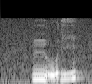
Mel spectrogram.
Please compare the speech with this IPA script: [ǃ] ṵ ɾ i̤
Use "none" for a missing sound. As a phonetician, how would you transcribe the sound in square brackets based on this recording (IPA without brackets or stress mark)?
n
